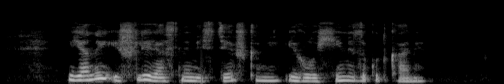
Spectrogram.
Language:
Belarusian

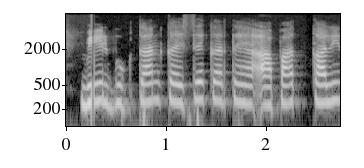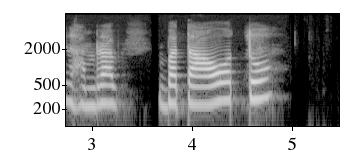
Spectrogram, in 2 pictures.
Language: Magahi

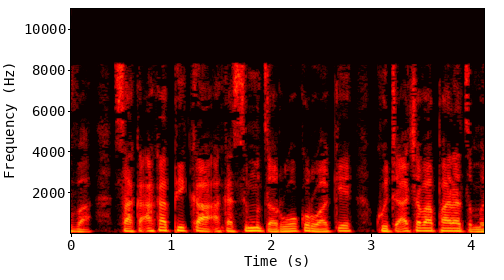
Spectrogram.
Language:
Shona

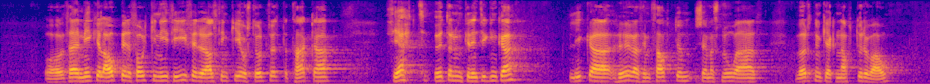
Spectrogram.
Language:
Icelandic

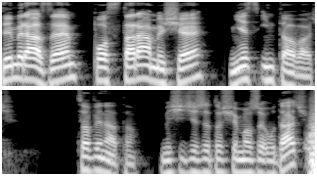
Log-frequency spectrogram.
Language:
Polish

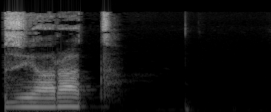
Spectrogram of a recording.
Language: Pashto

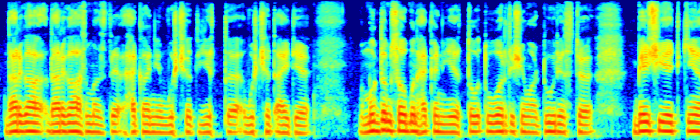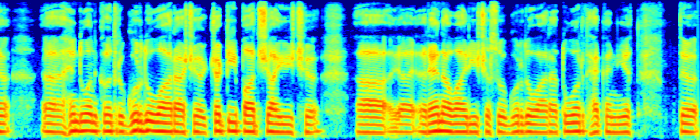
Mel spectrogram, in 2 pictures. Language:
Kashmiri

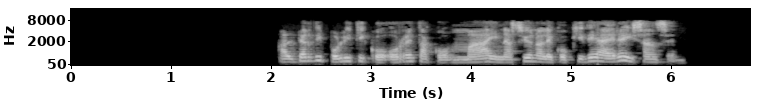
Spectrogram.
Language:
Basque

